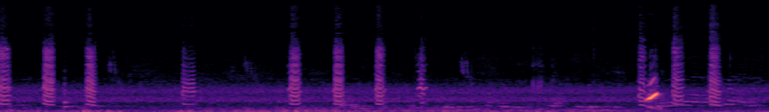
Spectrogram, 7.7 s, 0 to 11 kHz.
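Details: A kekep (white-breasted woodswallow) on its 25th day of free-flight training calls a loose series of about ten harsh, buzzy nasal notes, then a loud rising slur with two more rasping notes, over a steady hum.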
